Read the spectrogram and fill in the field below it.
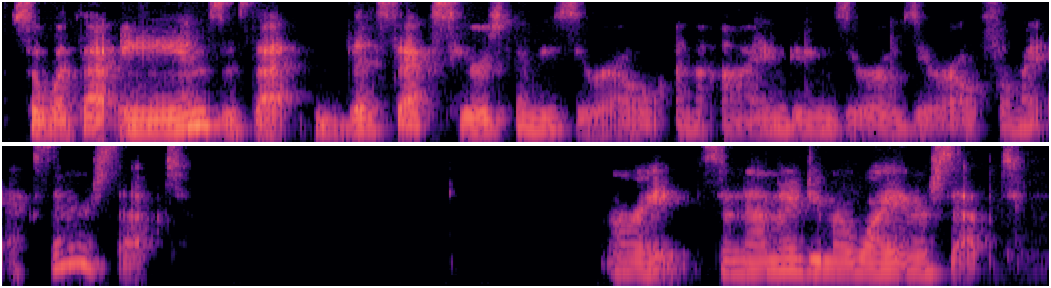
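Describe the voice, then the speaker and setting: A tired woman records a math lesson, working each step aloud and posing questions she answers herself. Her voice is deeply gravelly with plenty of fry. It also has a husky, breathy edge. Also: normal speed, poor audio. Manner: talks students through each step, asking and answering her own questions. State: tired, yawning. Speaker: math teacher.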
